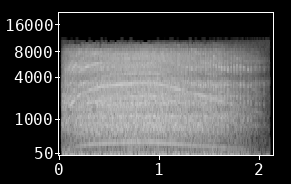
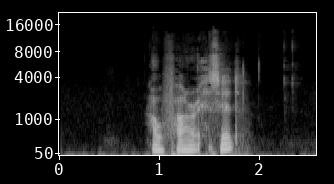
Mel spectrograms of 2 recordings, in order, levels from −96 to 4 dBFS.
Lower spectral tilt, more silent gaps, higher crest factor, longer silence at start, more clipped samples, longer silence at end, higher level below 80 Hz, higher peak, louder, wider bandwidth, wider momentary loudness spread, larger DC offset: second, 1 dB/octave vs -5.5 dB/octave; neither; about the same, 16 dB vs 20 dB; second, 0 s vs 0.9 s; neither; second, 0 s vs 0.7 s; first, -42 dBFS vs -52 dBFS; first, -2 dBFS vs -12 dBFS; first, -13 LUFS vs -30 LUFS; about the same, 11.5 kHz vs 12 kHz; first, 9 LU vs 6 LU; first, 1% vs under 0.1%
